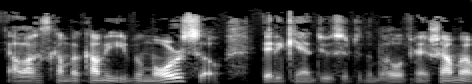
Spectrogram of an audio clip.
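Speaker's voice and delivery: ordinary delivery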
